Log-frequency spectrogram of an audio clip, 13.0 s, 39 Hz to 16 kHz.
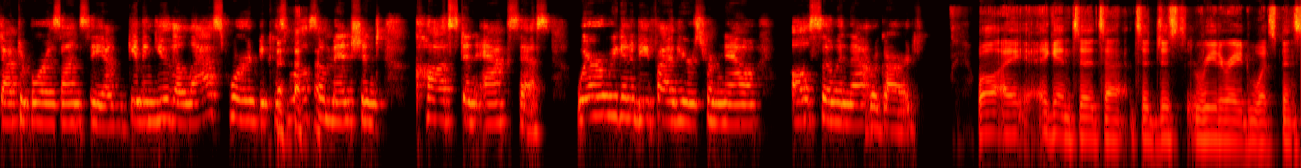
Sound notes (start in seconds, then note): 2.6 laughs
